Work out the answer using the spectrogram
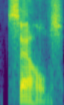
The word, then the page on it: selves: American English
